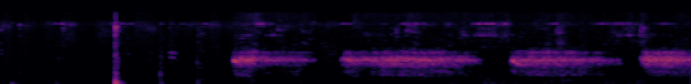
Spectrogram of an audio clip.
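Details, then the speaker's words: Auscultation teaching example of wheezes (sibilos): long, musical, high-pitched sounds in both inspiration and expiration, multiple and widespread, from narrowed airways. "já o sebiro aparece também tanto na respiração pode na inspiração tem uma frequência mais alta ou seja um som mais agudo e eles são múltiplos e disseminadas"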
